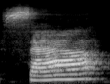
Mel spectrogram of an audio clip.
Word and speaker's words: Saturday: We have the flap T in here, which I have a class on that if you're interested. And we're going to say that letter T as a D sound. So Saturday. You can also think of it as sadder. This is a sadder day than Sunday.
